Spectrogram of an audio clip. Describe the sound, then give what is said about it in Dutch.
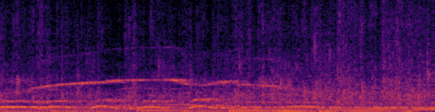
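Audience applause in Leuven for the judges Alain Grootaars, Roosje Perts and Rob van Oudenhoven, a steady wash of clapping lasting the whole moment, mixed under sustained musical tones with a wavering high note gliding above. “Zeker nu ze ook nog een klein beetje applaus krijgen.”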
